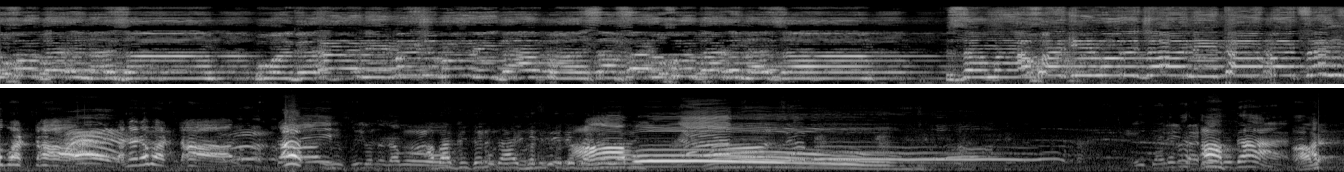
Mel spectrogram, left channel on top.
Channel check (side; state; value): both; different; correlation 0.00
